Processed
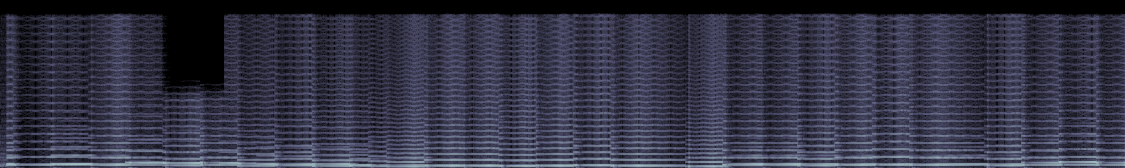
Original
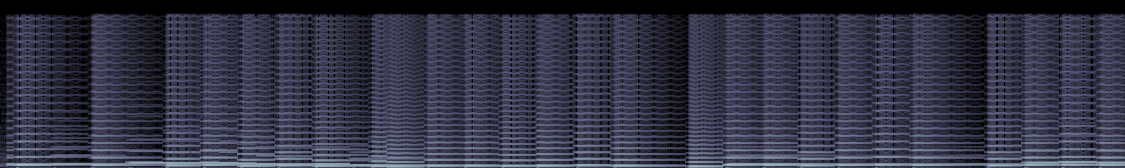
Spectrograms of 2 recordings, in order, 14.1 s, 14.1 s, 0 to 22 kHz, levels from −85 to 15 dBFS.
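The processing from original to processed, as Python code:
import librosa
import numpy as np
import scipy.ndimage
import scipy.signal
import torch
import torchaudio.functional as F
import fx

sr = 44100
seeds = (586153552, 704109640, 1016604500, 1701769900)

y = fx.ellip_lowpass(x, sr, hz=9100.0, order=4, stop_db=40, at=(2.02, 2.8))
y = fx.over_compress(y, sr, threshold_db=-25.0, ratio=-0.5)
y = fx.rev_gated(y, sr, seeds[0], gate_ms=130, shape='falling', drr_db=8.5)
y = F.gain(torch.from_numpy(y), 4.0).numpy()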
